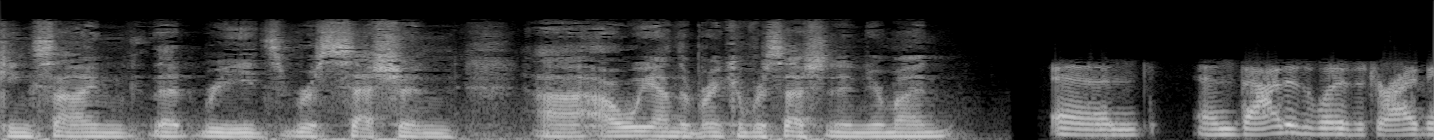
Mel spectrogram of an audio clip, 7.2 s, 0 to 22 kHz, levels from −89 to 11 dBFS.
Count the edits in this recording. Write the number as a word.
one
